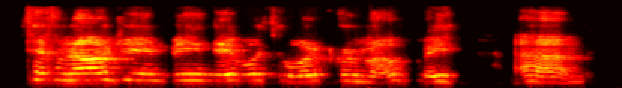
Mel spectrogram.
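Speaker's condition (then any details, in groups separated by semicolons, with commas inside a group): Cerebral palsy; forceps birth injury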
